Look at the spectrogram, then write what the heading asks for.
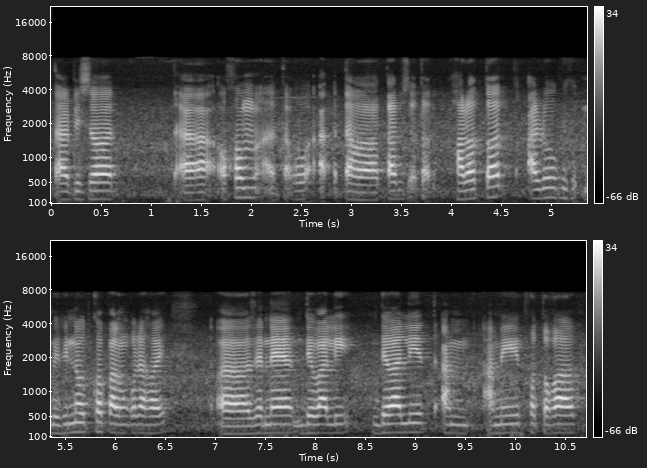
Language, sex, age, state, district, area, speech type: Assamese, male, 18-30, Assam, Kamrup Metropolitan, urban, spontaneous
